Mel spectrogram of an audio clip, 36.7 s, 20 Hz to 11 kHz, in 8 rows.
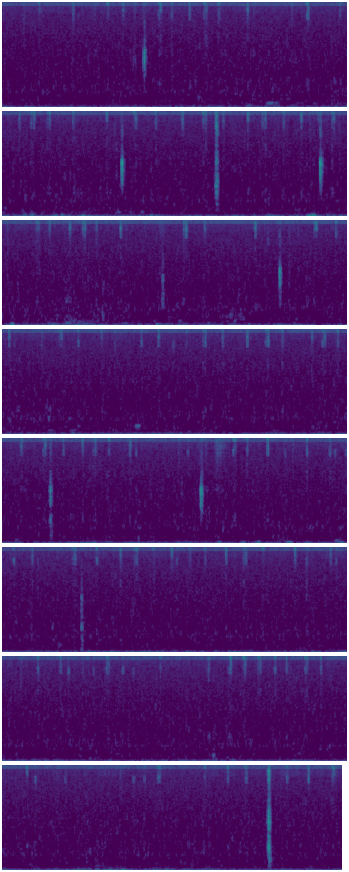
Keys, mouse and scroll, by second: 0.0 middle click, 0.5 click, 1.0 middle click, 1.5 click, 1.8 middle click, 2.1 click, 3.4 middle click, 4.5 click, 6.1 middle click, 6.4 click, 8.7 middle click, 9.0 click, 9.1 middle click, 9.9 click, 10.9 middle click, 12.0 click, 12.7 middle click, 13.0 middle click, 13.7 click, 14.0 middle click, 14.8 click, 15.3 middle click, 15.7 click, 16.1 middle click, 16.8 click, 20.2 middle click, 21.1 middle click, 21.7 click, 22.2 middle click, 22.5 click, 22.9 middle click, 23.2 click, 23.5 middle click, 24.3 click, 25.4 middle click, 26.0 click, 27.5 middle click, 28.1 click, 28.5 middle click, 29.7 click, 32.7 middle click, 34.1 middle click, 35.0 click.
